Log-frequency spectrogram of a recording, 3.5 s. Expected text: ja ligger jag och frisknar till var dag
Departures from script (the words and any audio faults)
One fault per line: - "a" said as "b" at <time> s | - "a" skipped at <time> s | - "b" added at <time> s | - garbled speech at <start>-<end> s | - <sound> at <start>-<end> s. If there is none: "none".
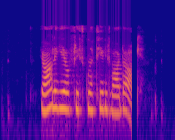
- dropout at 2.6-2.7 s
